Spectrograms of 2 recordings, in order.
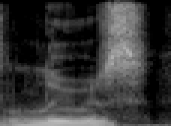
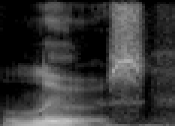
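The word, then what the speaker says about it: Luz: L U Z, most likely pronounced as lose.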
